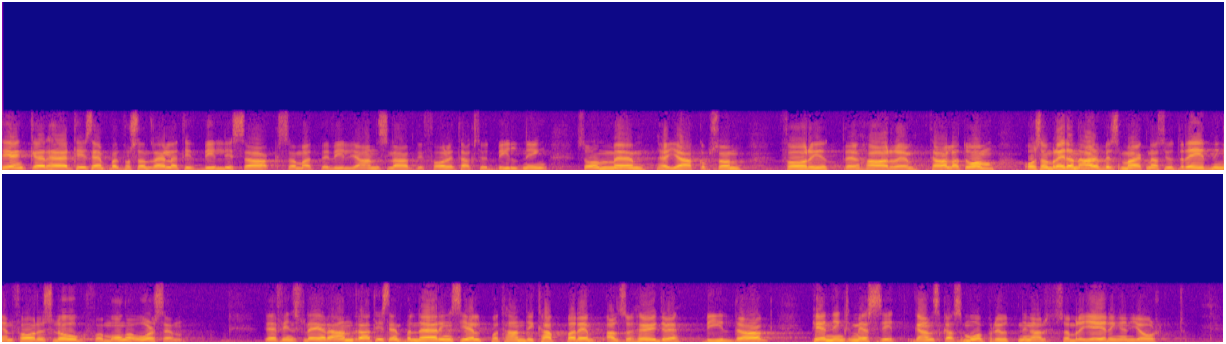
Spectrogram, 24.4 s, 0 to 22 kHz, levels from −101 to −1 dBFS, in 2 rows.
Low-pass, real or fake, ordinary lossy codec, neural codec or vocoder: none; real; none; none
